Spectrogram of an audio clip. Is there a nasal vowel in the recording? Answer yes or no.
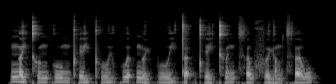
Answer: no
